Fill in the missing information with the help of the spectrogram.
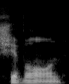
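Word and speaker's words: Siobhan: Rings uh shobon uh kind of written the Irish way so s i o b h an but it's Pro pronounced shivon shiv shiv from yeah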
